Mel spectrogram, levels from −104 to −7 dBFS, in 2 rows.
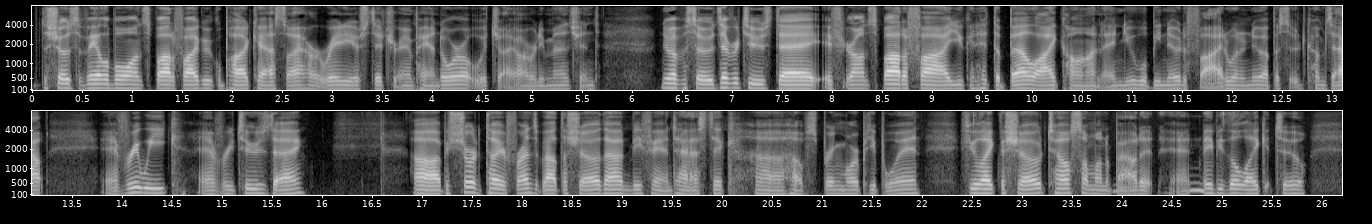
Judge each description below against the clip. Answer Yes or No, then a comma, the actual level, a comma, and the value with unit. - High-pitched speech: No, medium, 140 Hz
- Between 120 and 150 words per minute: No, average, 180 wpm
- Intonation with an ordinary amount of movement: No, narrow, 2.2 semitones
